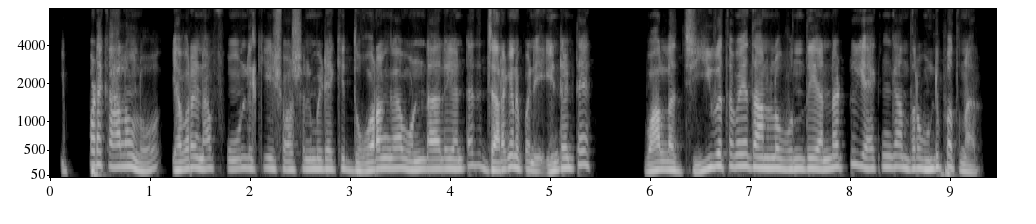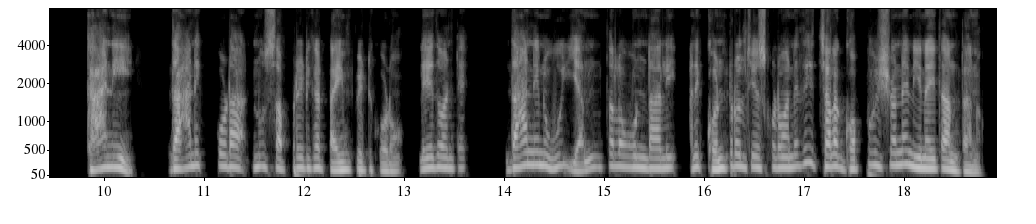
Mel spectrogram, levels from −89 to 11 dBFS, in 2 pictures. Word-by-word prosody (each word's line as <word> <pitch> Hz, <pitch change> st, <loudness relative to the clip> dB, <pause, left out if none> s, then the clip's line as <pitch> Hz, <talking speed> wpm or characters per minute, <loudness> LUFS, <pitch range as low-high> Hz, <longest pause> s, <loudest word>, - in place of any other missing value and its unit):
ఇప్పటి -, -, -1 dB
కాలంలో, 195 Hz, -10 st, +2 dB, 0.3 s
ఎవరైనా 170 Hz, +1 st, +2 dB
ఫోన్‌లకి 170 Hz, +2 st, -4 dB
సోషల్ 150 Hz, +2 st, -1 dB
మీడియాకి 165 Hz, 0 st, 0 dB
దూరంగా 170 Hz, +7 st, +3 dB
ఉండాలి 165 Hz, +2 st, +2 dB
అంటే, 165 Hz, +6 st, -2 dB
అది 220 Hz, -, -7 dB
జరగని 165 Hz, +6 st, +4 dB
పని. 135 Hz, -5 st, -1 dB
ఏంటంటే, 180 Hz, -, +1 dB, 0.7 s
వాళ్ళ 150 Hz, +3 st, +4 dB, 0.2 s
జీవితమే 205 Hz, -, +2 dB
దానిలో 180 Hz, -1 st, +5 dB
ఉంది 175 Hz, +1 st, +2 dB
అన్నట్టు 195 Hz, +6 st, 0 dB, 0.2 s
ఏకంగా 195 Hz, +2 st, -2 dB
అందరూ 175 Hz, 0 st, 0 dB
ఉండిపోతున్నారు. 135 Hz, -, -1 dB, 0.6 s
కానీ 190 Hz, -2 st, +3 dB, 0.5 s
దానికి 210 Hz, +6 st, -1 dB
కూడా 200 Hz, -2 st, +1 dB, 0.2 s
నువ్వు 195 Hz, -1 st, -3 dB
సెపరేట్‌గా 175 Hz, +3 st, -2 dB
టైమ్ 140 Hz, +2 st, +3 dB
పెట్టుకోవడం. 130 Hz, -4 st, -4 dB, 0.3 s
లేదు 185 Hz, +2 st, +1 dB
అంటే 180 Hz, 0 st, -6 dB, 0.5 s
దాన్ని 230 Hz, +3 st, +1 dB
నువ్వు 190 Hz, +2 st, -1 dB, 0.2 s
ఎంతలో 190 Hz, +6 st, -4 dB
ఉండాలి 180 Hz, 0 st, +1 dB, 0.2 s
అని 195 Hz, -, -1 dB
కంట్రోల్ 190 Hz, +5 st, +2 dB
చేసుకోవడం 185 Hz, 0 st, 0 dB
అనేది 215 Hz, +8 st, -4 dB, 0.2 s
చాలా 210 Hz, +1 st, +4 dB
గొప్ప 165 Hz, 0 st, -3 dB
విషయం 220 Hz, +3 st, 0 dB
అని 240 Hz, -, 0 dB
నేనైతే 170 Hz, -1 st, +4 dB
అంటాను. 115 Hz, -7 st, -2 dB
175 Hz, 140 wpm, -22 LUFS, 160-195 Hz, 0.7 s, దానిలో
